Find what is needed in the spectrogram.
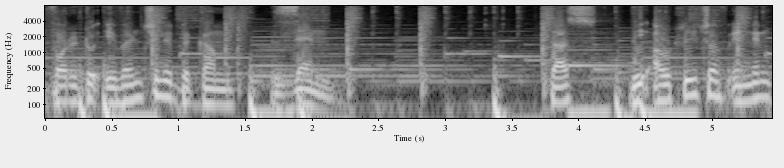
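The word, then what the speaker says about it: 禅: prefectures as well and guess how the japanese pronounce the word chan gen or zen that's right this is how over time zen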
